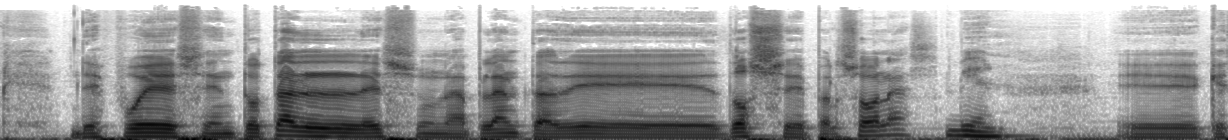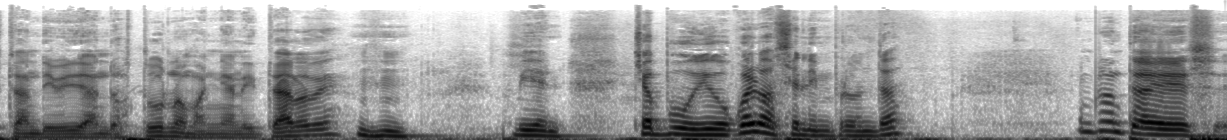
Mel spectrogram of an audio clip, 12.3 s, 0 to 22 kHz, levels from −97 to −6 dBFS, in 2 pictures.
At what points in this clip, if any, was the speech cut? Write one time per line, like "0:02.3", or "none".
0:08.7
